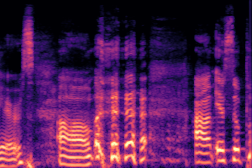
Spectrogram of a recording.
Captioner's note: laughter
